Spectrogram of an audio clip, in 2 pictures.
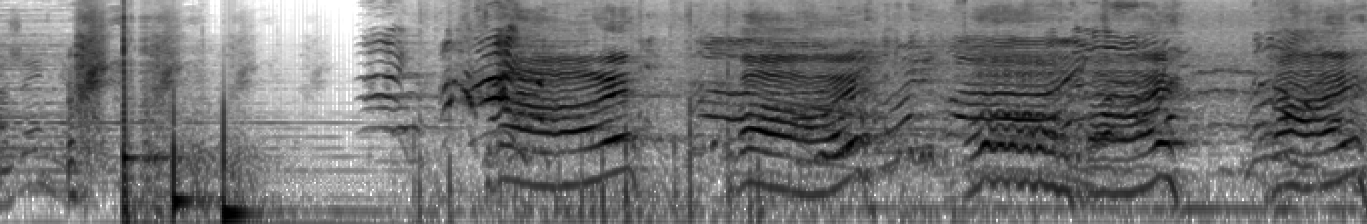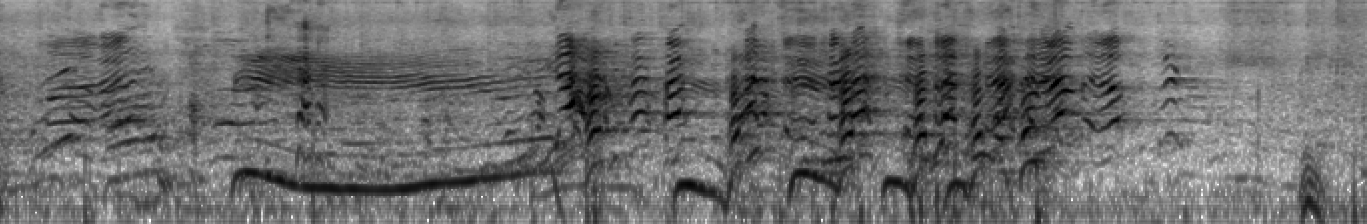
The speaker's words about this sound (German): zwei Kung-Fu-Trainer, toben mit einer Gruppe von Kindern über eine Wiese. Alle haben sichtlich Spaß.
